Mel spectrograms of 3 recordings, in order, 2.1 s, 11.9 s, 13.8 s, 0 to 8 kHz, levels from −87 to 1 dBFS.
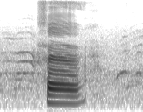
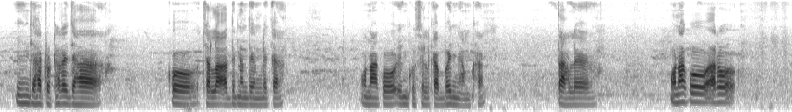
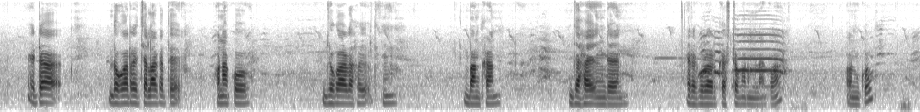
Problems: none marked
